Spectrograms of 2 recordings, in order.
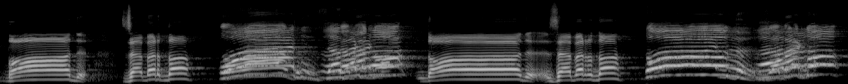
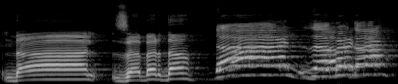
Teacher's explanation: एक हर्फ है दौद और दूसरा हर्फ है दाल। जब हम दौद की अदायगी करेंगे तो इसे मोटा पढ़ेंगे और जब हम दाल की अदायगी करेंगे तो इसे बारीक पढ़ेंगे।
